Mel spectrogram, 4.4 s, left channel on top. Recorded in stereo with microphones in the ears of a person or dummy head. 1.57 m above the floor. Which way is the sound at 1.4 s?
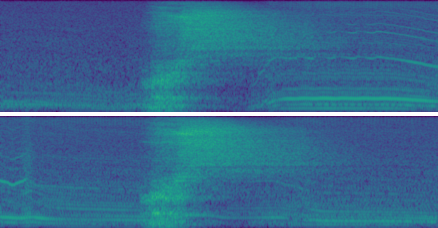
45° right (ahead or behind).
